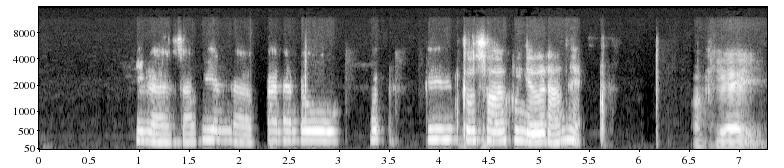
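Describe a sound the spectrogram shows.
A young woman talks and laughs over an online call.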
